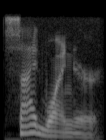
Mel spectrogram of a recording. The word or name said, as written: sidewinder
